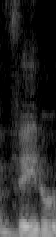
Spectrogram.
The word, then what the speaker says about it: Vatrer: I reached out to Vader battery I think that's how you pronounce it VA a t r and they provided two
